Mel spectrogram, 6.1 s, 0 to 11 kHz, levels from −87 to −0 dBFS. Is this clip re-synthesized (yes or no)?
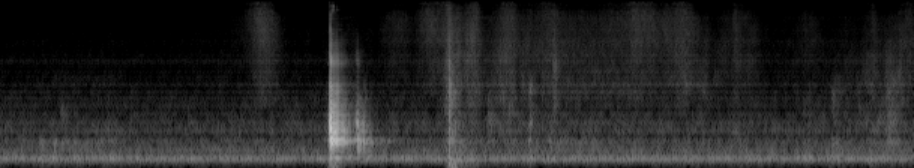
yes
